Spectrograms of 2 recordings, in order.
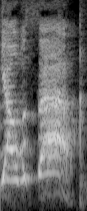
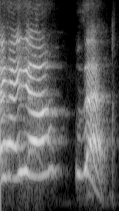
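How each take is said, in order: First: High, easy hello to a band; retold casual yo to the band; casual greeting. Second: Much higher and louder cheery hello; a bright overeager call to the whole band; retold big friendly hey y'all; bubbly greeting. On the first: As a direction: toss out a breezy high greeting. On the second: Greets band again, bigger.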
